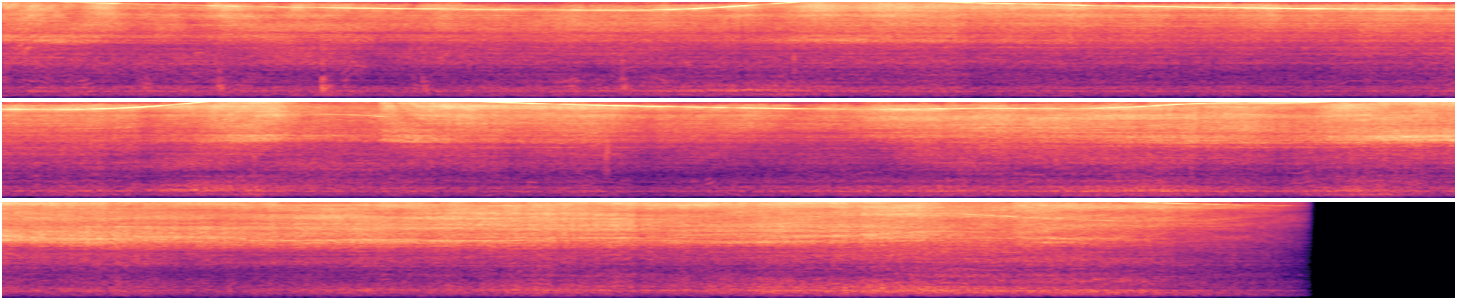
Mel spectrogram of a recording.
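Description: Kerosene model jet turbine of a large-scale RC Hawker Hunter running at taxi power, a steady rush under a high-pitched whine. The whine rises and falls several times as the throttle is opened and eased back.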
